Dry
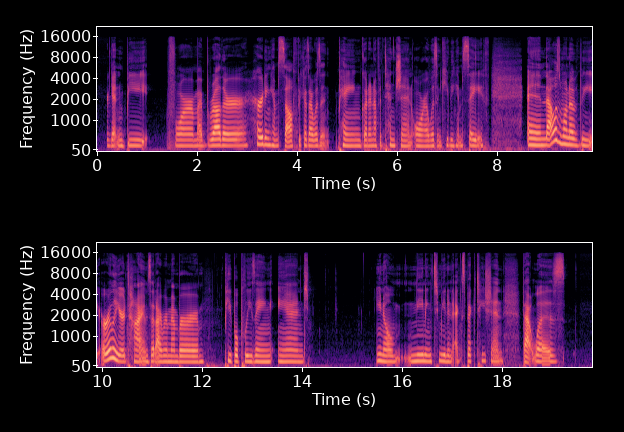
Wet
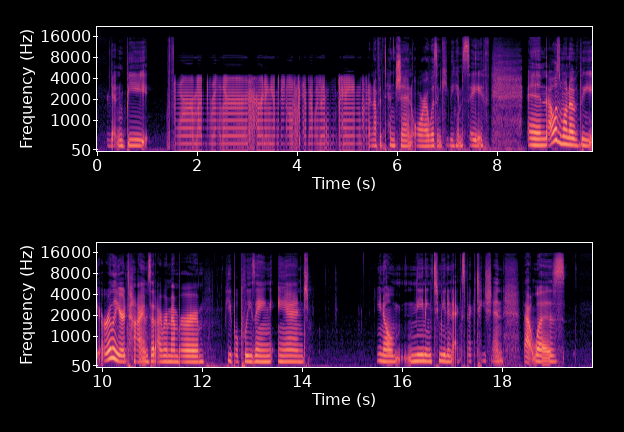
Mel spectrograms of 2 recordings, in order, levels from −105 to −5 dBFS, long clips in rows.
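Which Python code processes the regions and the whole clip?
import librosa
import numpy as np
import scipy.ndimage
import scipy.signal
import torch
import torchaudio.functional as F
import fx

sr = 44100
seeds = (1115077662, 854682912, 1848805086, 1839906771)

y = fx.chain(x, sr, fx.level_steps(step_db=20),
    fx.lpc_monotone(seeds[0], pitch_hz=250.0, order=10),
    fx.spectral_comp(ratio=4.0), at=(1.54, 5.44))
y = fx.low_shelf(y, sr, hz=250.0, db=-5.5)
y = fx.auto_swell(y, sr, attack_ms=156.0)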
